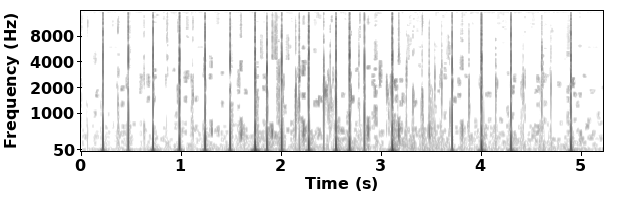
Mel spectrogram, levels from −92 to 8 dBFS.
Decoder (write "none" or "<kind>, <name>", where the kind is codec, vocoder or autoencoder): none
